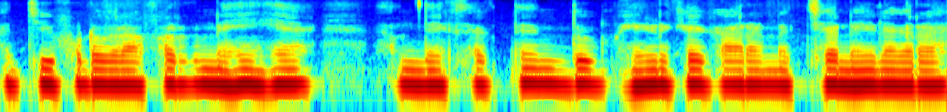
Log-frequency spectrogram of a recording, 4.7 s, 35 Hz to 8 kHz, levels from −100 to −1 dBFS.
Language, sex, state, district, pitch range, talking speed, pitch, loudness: Hindi, male, Chhattisgarh, Kabirdham, 135-140 Hz, 215 wpm, 135 Hz, -14 LUFS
